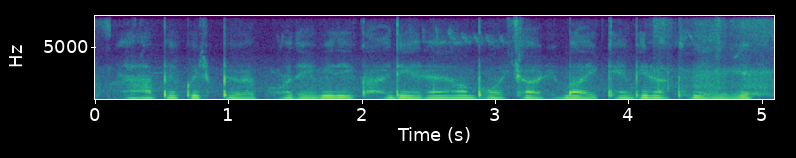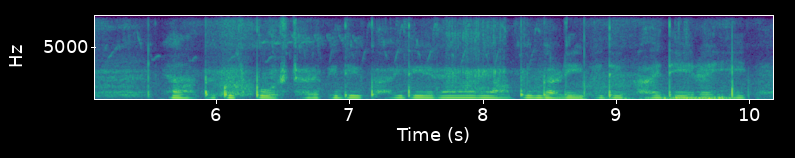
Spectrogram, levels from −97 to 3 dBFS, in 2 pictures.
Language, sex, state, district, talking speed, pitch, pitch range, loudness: Hindi, female, Maharashtra, Aurangabad, 200 wpm, 180 Hz, 170-185 Hz, -23 LUFS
